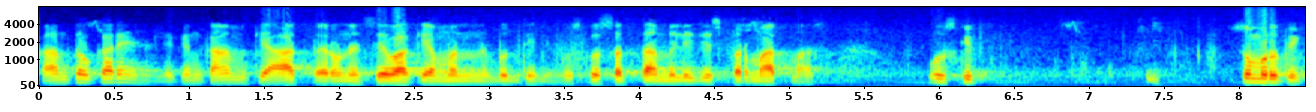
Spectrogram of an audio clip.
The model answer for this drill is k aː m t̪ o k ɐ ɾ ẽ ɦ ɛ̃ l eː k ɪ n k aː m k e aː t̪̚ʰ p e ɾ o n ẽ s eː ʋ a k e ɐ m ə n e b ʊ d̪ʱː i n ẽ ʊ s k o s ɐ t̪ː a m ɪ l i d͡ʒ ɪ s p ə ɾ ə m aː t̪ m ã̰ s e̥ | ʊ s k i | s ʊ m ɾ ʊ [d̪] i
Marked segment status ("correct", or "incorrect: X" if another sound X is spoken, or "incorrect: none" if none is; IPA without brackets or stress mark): incorrect: t̪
